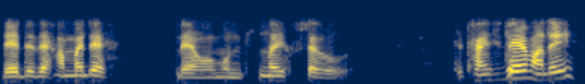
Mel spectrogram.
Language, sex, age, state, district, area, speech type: Bodo, male, 45-60, Assam, Kokrajhar, rural, conversation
